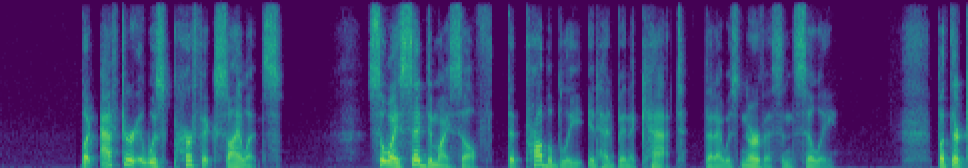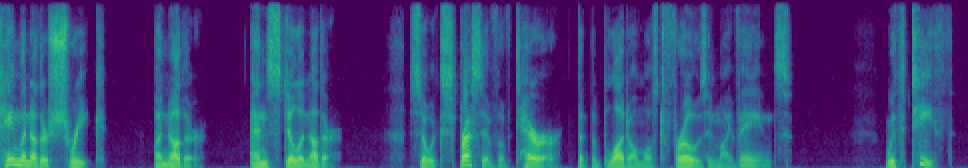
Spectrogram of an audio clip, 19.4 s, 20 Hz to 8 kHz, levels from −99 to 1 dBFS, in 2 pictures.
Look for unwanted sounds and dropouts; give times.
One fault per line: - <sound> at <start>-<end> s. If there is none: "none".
none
